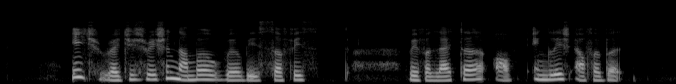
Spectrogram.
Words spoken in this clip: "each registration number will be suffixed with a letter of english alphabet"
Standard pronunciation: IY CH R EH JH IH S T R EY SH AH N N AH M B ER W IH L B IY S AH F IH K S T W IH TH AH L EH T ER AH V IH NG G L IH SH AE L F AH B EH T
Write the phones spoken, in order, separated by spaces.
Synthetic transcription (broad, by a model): IY CH R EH JH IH S T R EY SH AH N N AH M B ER W IH L B IY S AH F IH S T W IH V AH L EH T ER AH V IH NG G L IH SH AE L F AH B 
